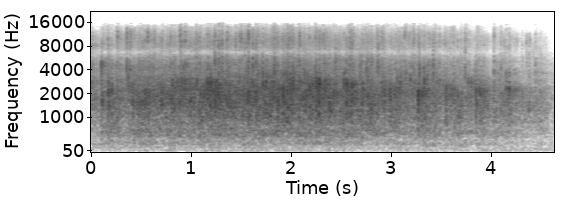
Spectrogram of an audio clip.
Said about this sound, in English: Don't you think God deserves a clap offering?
